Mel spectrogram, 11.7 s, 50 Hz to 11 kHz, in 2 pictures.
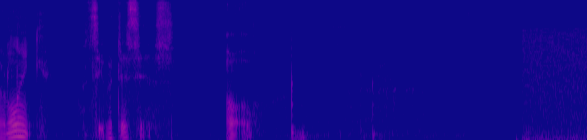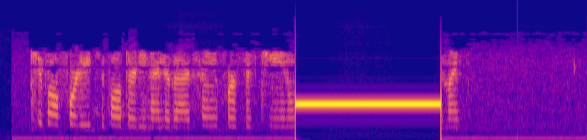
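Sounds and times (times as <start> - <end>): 
speech: 0.3 - 2.7, 6.3 - 9.2, 10.3 - 10.7
electronic telephone tone: 8.2 - 10.5.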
